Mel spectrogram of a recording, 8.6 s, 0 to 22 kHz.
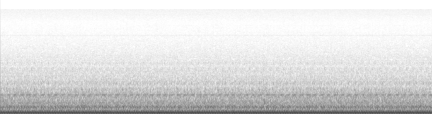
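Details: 2002 Audi A4 B6 1.9 TDI PD130 (AWX) diesel idling with a deep, slightly uneven beat from an intermittent misfire at idle.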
